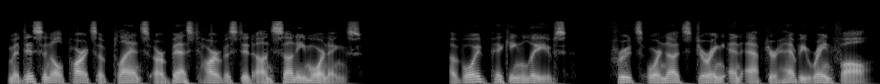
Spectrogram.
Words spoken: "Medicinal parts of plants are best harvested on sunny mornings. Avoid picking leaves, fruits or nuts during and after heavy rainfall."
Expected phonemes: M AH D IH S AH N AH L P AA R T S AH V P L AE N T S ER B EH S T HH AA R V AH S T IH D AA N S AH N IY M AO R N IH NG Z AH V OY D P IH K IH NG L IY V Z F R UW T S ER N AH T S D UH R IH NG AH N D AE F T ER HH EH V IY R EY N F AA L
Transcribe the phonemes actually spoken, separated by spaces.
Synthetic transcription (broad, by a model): M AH D IH S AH N L P AA R T S AH V P L AE N T S ER B EH S T HH AA R V AH S T IH D N S AH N IY M AO R N IH NG Z AH V OY D P IH K IH NG L IY V Z F R UW T S ER N AH T S D UH R IH NG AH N AE F T ER HH EH V IY R EY N F AA L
